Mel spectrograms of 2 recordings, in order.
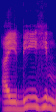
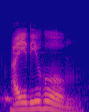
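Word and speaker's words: أيديهم: Jadi aidihim bacanya ya, bukan aidihum.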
